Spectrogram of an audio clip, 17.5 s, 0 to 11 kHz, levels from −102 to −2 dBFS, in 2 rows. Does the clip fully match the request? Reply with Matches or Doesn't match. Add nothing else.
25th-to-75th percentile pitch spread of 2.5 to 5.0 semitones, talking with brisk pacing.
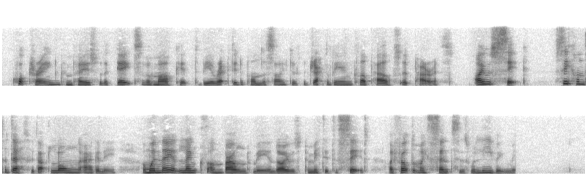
Doesn't match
